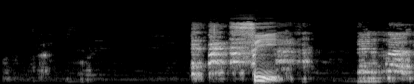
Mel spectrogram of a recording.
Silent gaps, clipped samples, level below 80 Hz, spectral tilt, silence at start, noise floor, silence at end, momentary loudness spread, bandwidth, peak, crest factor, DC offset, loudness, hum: none; under 0.1%; -62 dBFS; -2.5 dB/octave; 0.4 s; -62 dBFS; 0 s; 26 LU; 11 kHz; 0 dBFS; 18 dB; under 0.1%; -14 LUFS; none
